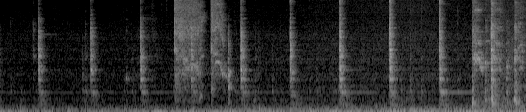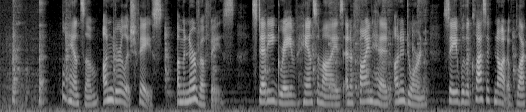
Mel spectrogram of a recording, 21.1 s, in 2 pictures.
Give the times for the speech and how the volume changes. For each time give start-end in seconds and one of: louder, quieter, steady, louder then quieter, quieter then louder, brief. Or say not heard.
11.8-21.0 steady.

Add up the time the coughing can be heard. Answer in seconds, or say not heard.
6 s.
